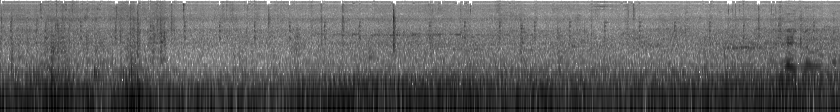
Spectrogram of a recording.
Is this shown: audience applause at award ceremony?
no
